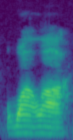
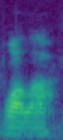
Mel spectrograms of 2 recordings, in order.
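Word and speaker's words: voilà: a person can have is saying voila instead of voila especially when they spell it I hate it so much god damn it it's not that complicated it's just voila it's exactly how it looks people don't know how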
